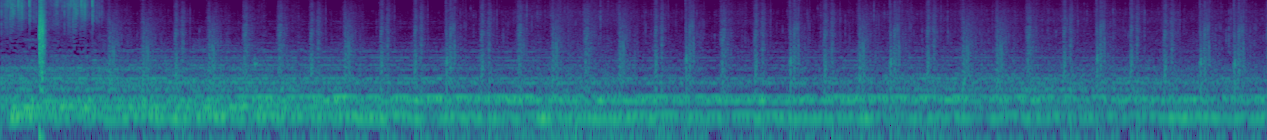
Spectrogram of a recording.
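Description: Footsteps thud quickly and steadily on stone.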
